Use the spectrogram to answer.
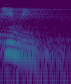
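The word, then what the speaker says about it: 意味: Or we can call it imi. That's how you pronounce it in Japanese.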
